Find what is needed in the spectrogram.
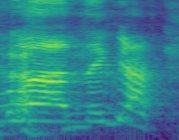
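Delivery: high, loud, laughing disbelief; shocked outburst. Retold or imitated. Friend retells reaction to the fake Australian, shocked. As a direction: shriek it in mock outrage, laughing.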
